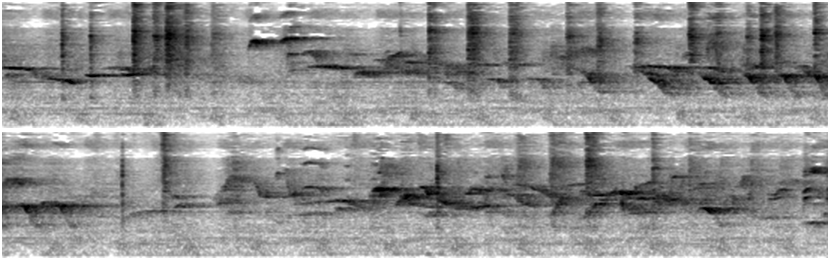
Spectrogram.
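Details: White-rumped shamas sing as tutors for another shama to widen its song. A busy run of harsh, chattering notes mixes with short whistled slurs, fast and jumbled, loud throughout with little pause.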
